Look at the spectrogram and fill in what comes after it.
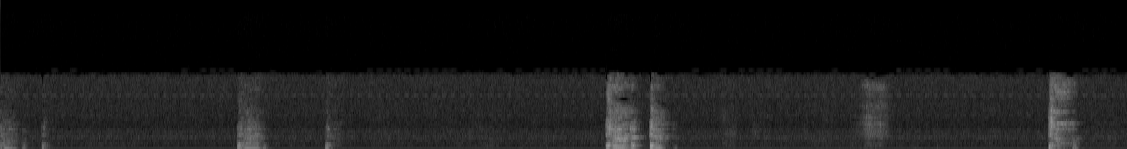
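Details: Recurring coughing fits: scattered short coughs, some in pairs, about six in all, over a steady background hum.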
